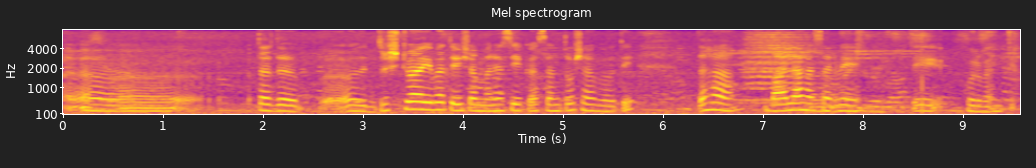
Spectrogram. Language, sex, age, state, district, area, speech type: Sanskrit, female, 45-60, Karnataka, Dharwad, urban, spontaneous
